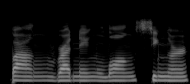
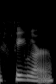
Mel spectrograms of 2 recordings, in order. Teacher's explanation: In singer, it is a pure nasal, but in finger, many speakers add a faint g sound after it. So you do not say finger, but finger, and you didn't say singer, but singer.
